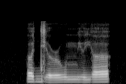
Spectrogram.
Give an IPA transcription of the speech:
ə˦ dʲ ə˨ ɹ u˧ mʲ ɨ˧ j ɜ˦

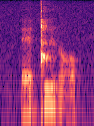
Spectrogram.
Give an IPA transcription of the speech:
ɛ˨˦ ǃ ɨ˦ r ɔ˨

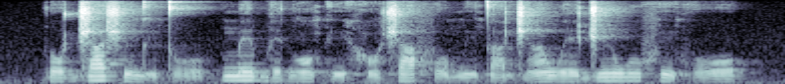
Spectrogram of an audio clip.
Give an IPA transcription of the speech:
ɾ o˧ d͡ʒ a˦ ʃ ĩ˧ d ĩ˨ t o˨ | m e˦ b e˧ ɡ ɔ̃˧ k ĩ˨ h ɔ̃˨ ʃ a˧ f o˨ m ĩ˨ t a˨ d͡ʒ ã˨˦ w e˧ d͡ʒ ĩ˦ w u˦ f ĩ˦˨ f o˨˦

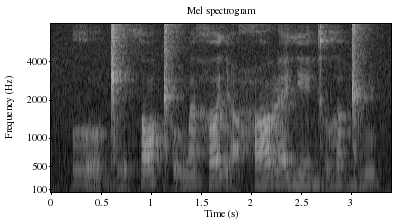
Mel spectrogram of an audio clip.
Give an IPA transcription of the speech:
ɣ o̰ ɡ͡ǁ ḛ θ ɔ ǁʰ o̰ w ɐ̃ h ʌ lʲ ɑ̰ h ɑ ɭ ɛ lʲ e ɡʲ o̰ ɣ ʌ ɡ͡ǁ u

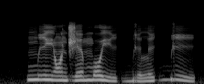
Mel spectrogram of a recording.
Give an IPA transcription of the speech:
m i˧ j ɔ̃˧ d͡ʒ e˧ m o˧ j i˨ ɡ͡b i˨ l i˨˦ ɡ͡b i˦˨

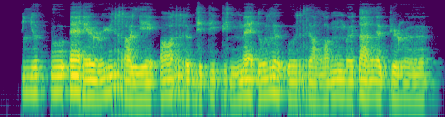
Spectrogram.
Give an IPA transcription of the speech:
ʎ ɯ˦˨ k͡p u˦˥ ʔ ɛ˦˨ ɾ e˦˨ ɭ y˦˥ r ɔ˦˨ lʲ e˦˨ ʔ ɔ˦˥ r u˦˨ bʲ a˦˥ pʲ e˦˥ pʲ e˦˨ ŋ͡m ɛ˦˨ ɗ u˦˥ l ɯ˦˨ ʔ u˦˥ r ɯ˦˨ lˠ ɵ˦˥ ŋ͡m ɵ˦˥ ɗ a˦˥ l ə˦˥ pʲ ɵ˦˥ ɭ ɵ˦˥

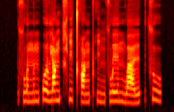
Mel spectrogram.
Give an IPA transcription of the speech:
s w ə˧˥ n ə˧˥ n p ɤ˥˩ l j ɑ˥ ŋ t͡ɕʰ i˥ t̪ʰ ɑ˧˥ ŋ pʰ i˨˩ ŋ s w e˥ ɪ̯ n̪ w a˨˩˦ ɪ̯ | t͡s u˥˩

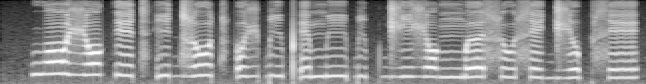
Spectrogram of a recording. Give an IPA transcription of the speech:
w ɔ ʒ ɔ k e t͡sʼ i d͡z o t͡sʼ o ʒ ɓ i pʼ e m i ɓ i p d͡ʒ i ʒ ɔ ŋ͡m ə s u s e d͡ʒ ɤ p s e

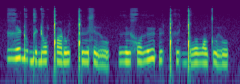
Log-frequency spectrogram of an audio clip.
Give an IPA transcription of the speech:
ɣ ɨ ɖ u ɡ ɨ ɖ o ǃ ɔ ɽ u i̯ ǃ ʉ s ɨ u̯ | ð ʉ x o ð ʉ ʔ ʉ ǃʰ ɨ ɡ͡ǃ o β ɔ tʷ ɨ u̯

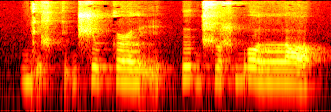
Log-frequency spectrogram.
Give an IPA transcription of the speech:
ɡ ḭ ɬ k ḭ ɡ ʃ ɨ k ə˞ l ḭ | ɨ ɡ ɕ u ɬ b o lː ɔ

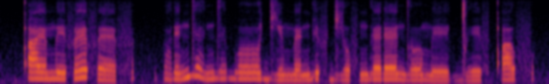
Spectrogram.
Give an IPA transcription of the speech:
qʼ ɛː˨ m eː˨ f ɛː˧ f ɛː˨ f | p a̤˨ ɾ e˨ n d ɛ̤˦˨ n d ɛ̤˧ b ɤː˧ d͡ʑ e˨ m ɛ˨ ŋ ɡ e˦ f d͡ʑ ɤ˨ f ŋ ɡ ɛ˧ ɾ ɛː˦ n d ɤː˧ m eː˨ ɡ͡ǀ eː˨ f qʼ ɤ˦ f

